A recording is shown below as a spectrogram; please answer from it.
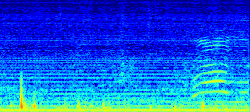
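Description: Steady low electrical hum, with one sharp knock about a quarter second in and a few softer knocks after it.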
